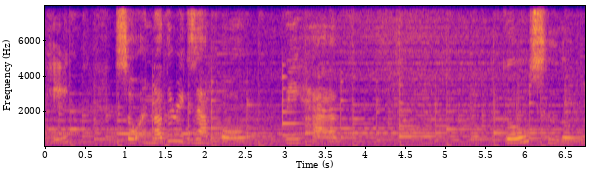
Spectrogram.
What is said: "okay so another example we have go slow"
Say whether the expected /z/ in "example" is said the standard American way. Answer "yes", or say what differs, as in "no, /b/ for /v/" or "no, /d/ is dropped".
yes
